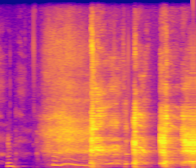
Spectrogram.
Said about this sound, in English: Made myself cough.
